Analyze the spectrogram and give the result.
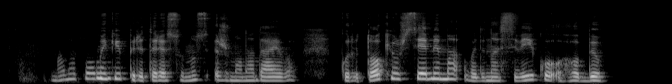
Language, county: Lithuanian, Kaunas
